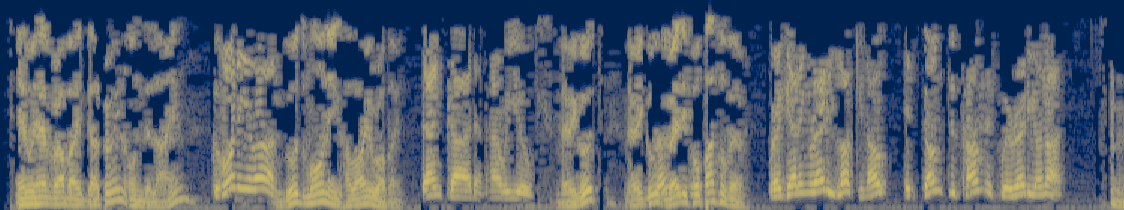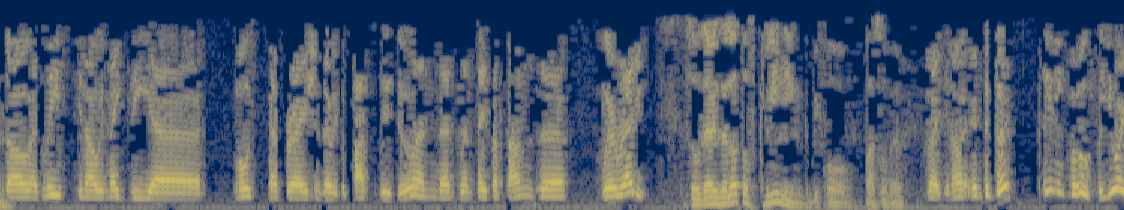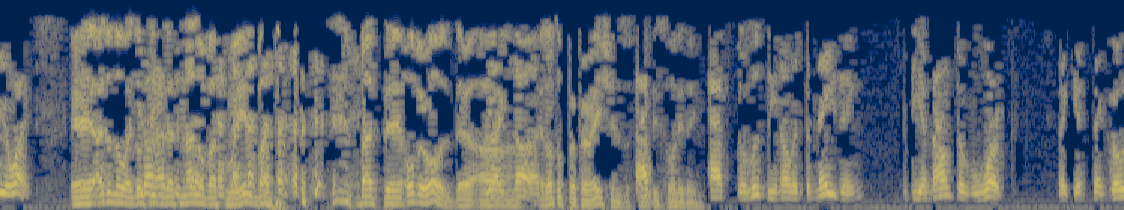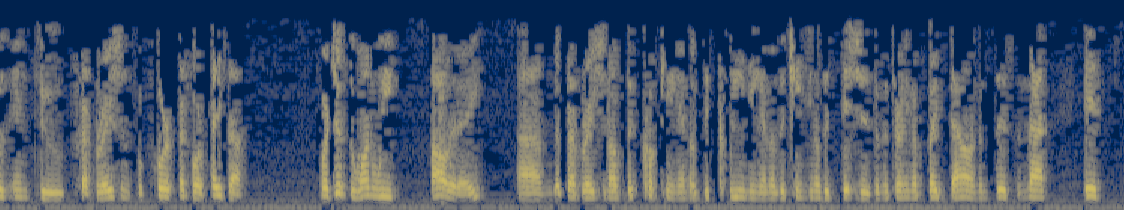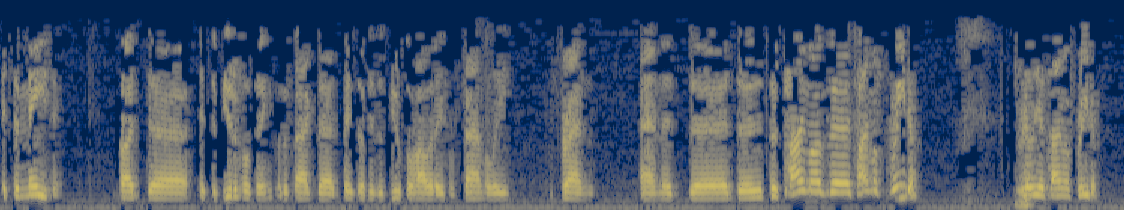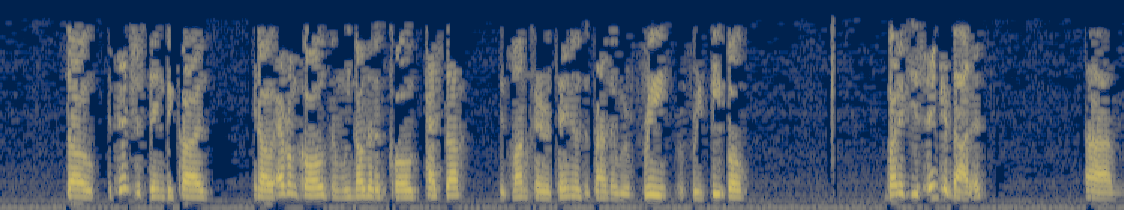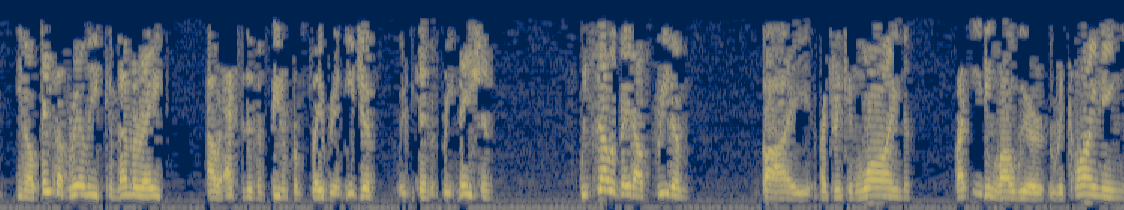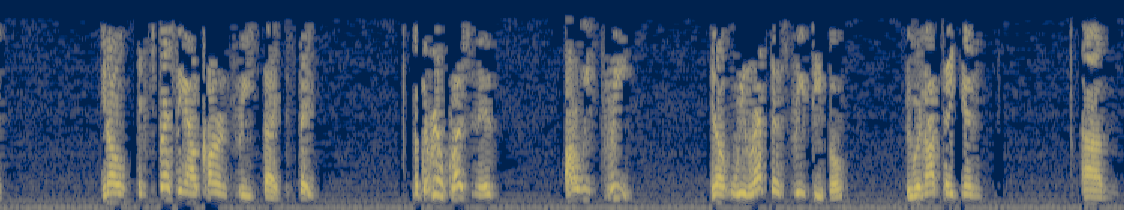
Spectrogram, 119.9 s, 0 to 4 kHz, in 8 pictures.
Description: Preparation for Pesach 2014 - Part 2 Published: 17 April 2014 | Written by Administrator This week's interview was obviously pre-recorded, as it deals with more preparations for the Pesach seders (despite the seders having already taken place).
